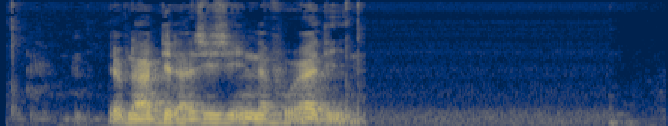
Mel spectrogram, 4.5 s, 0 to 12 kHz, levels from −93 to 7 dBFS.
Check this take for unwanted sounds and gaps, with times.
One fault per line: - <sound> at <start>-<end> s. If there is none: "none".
none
